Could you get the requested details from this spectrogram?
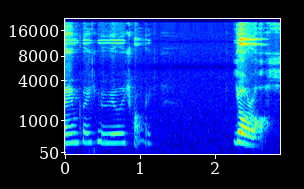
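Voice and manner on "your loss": nasty, spiteful, very loud snarl. Trying to copy how she spoke: mock-nasty snarl. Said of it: "she just snarls in one of the worst tones that I have ever heard".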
